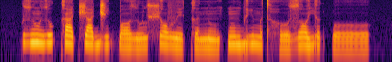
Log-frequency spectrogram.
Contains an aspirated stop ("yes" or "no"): no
